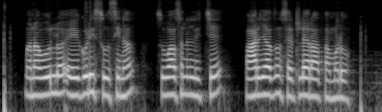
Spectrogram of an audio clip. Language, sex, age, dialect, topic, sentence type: Telugu, male, 60-100, Utterandhra, agriculture, statement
